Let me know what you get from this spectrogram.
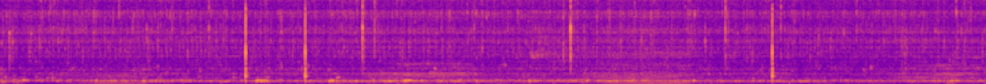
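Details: Humpback whales singing underwater while scuba diving off Hawaii; low moaning tones and faint sweeping upper notes sit under a steady droning hum, with sharp clicks and bubbly water noise throughout.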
